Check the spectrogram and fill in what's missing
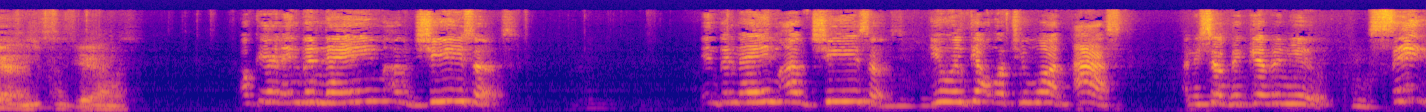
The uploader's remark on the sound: live service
